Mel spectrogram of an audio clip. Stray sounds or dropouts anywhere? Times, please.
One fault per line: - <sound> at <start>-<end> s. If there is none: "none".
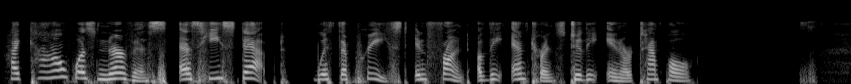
- laugh at 8.0-8.2 s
